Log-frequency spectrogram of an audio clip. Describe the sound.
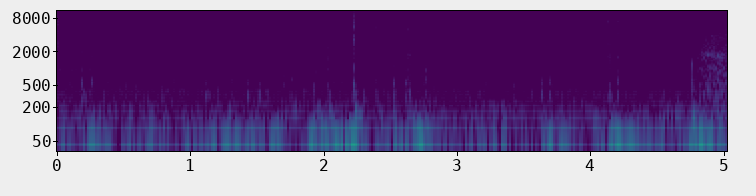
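Keys click on a computer keyboard as someone types a note so as not to forget it. Many faint, irregular taps come in quick bursts, with no voices.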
